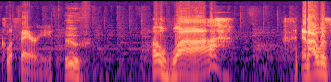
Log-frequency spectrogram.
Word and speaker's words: Clefairy: He said Clefery said what? Clefery instead of Clefairy.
